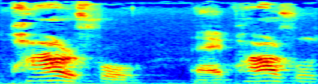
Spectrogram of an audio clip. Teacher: trọng âm rơi âm đầu tiên nhá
